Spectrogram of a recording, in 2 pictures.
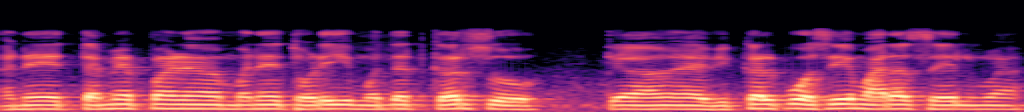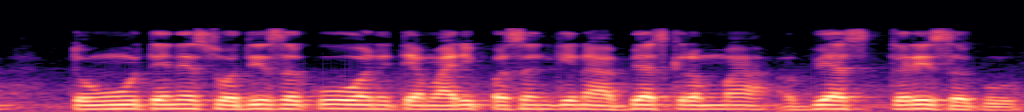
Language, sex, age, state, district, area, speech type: Gujarati, male, 18-30, Gujarat, Surat, rural, spontaneous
